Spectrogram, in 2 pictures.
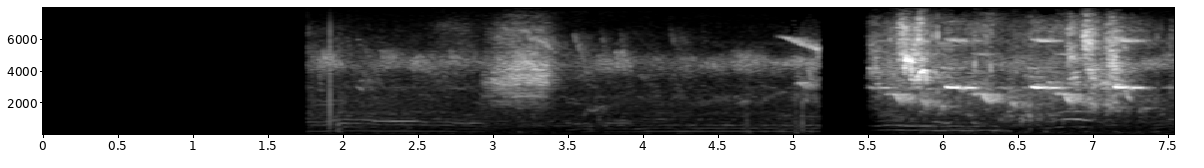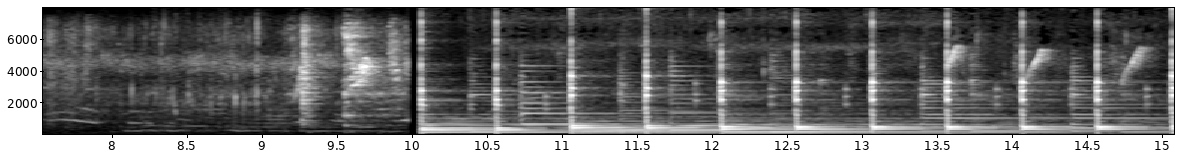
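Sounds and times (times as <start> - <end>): birds chirping and calling: 1.8 - 10.0, 13.4 - 15.0.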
